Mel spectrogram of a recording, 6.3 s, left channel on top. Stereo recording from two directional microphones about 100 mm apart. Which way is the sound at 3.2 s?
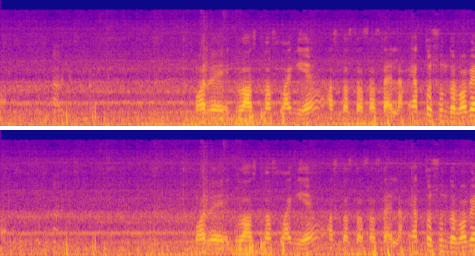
35° right (ahead or behind).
